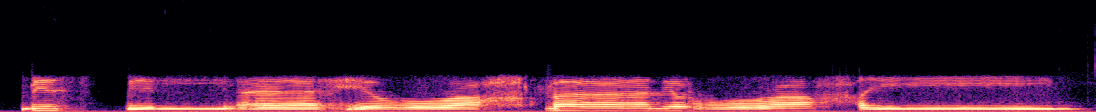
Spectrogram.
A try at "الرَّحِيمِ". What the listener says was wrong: را کو لمبا نہیں کرنا, رحیم نہیں کرنا, یس, اور موٹی ہوگی را پر, رحیم. ہاں جی, ادھر بھی راک ہونا ہے نا, تھوڑا سا موٹا کر لیں,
